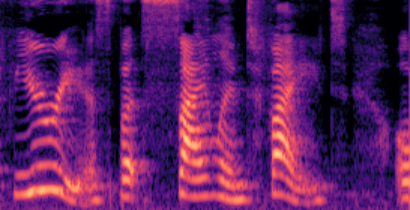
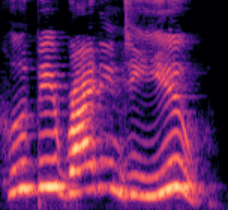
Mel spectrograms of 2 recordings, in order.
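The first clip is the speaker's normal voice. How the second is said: mocking, louder sneer; 7 semitones higher, 6 dB louder than usual. Uncle mocking Harry about his letter, sneering. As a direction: sneer down at the boy. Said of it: "sneered Uncle Vernon".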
